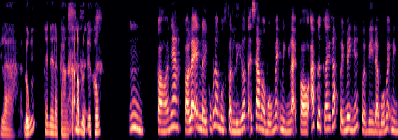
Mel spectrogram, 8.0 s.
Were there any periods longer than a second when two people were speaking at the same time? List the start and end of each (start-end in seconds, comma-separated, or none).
none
